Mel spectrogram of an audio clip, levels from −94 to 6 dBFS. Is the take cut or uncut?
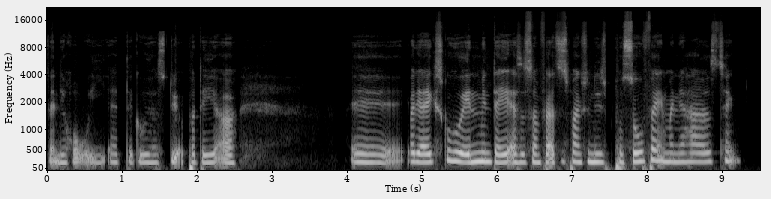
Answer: cut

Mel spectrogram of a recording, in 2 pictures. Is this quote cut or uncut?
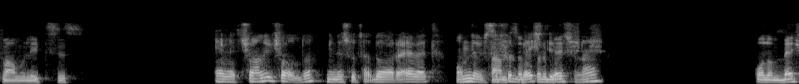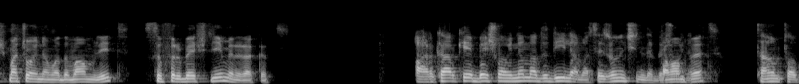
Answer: cut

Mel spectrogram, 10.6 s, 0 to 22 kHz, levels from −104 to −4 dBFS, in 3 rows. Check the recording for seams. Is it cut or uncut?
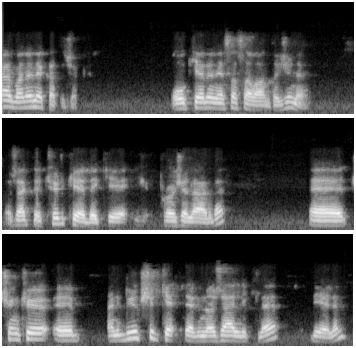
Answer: cut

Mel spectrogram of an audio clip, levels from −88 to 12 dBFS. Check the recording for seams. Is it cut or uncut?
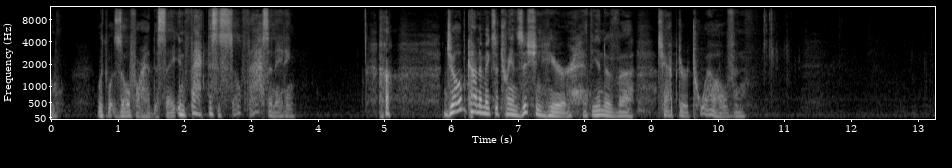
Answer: cut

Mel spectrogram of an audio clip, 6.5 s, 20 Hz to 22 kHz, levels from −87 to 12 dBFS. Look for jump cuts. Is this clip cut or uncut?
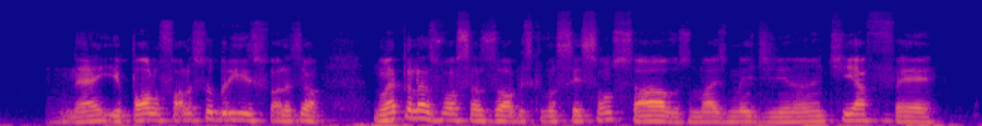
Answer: uncut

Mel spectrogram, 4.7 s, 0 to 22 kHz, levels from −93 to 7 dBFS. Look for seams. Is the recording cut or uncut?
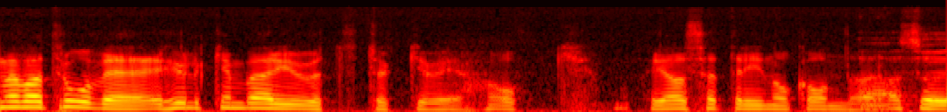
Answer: uncut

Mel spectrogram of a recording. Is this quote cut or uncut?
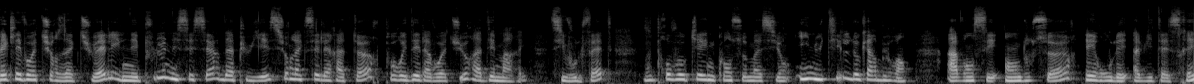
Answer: uncut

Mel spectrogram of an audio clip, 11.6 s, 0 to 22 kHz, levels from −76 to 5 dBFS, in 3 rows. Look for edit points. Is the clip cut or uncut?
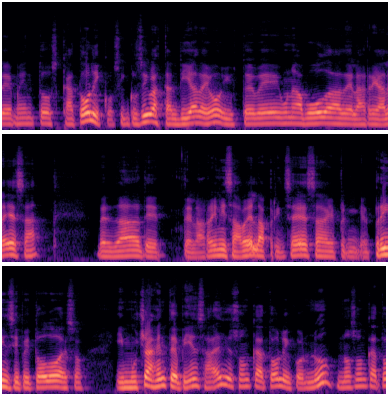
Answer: uncut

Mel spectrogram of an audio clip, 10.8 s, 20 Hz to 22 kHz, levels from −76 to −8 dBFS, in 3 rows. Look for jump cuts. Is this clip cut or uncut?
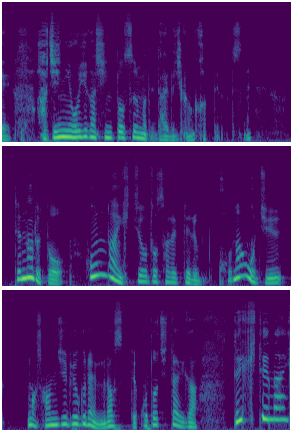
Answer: cut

